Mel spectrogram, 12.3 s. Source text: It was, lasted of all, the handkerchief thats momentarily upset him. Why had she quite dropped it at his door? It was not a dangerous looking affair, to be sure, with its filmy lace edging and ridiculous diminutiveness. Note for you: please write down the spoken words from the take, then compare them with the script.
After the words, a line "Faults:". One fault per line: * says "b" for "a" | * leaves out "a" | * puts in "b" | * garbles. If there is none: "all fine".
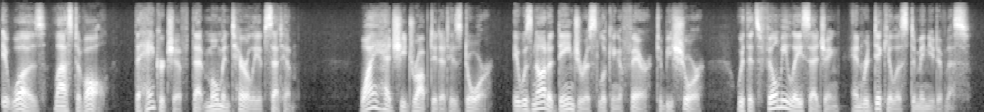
It was, last of all, the handkerchief that momentarily upset him. Why had she dropped it at his door? It was not a dangerous looking affair, to be sure, with its filmy lace edging and ridiculous diminutiveness.
Faults:
* says "last" for "lasted"
* says "that" for "thats"
* leaves out "quite"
